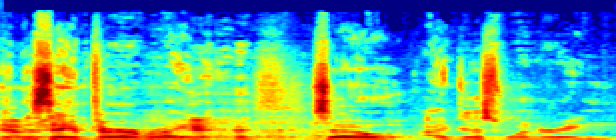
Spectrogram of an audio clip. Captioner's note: laughter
